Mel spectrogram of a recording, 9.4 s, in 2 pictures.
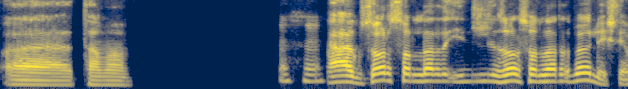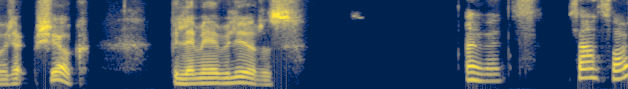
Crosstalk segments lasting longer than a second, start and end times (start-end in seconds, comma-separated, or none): none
